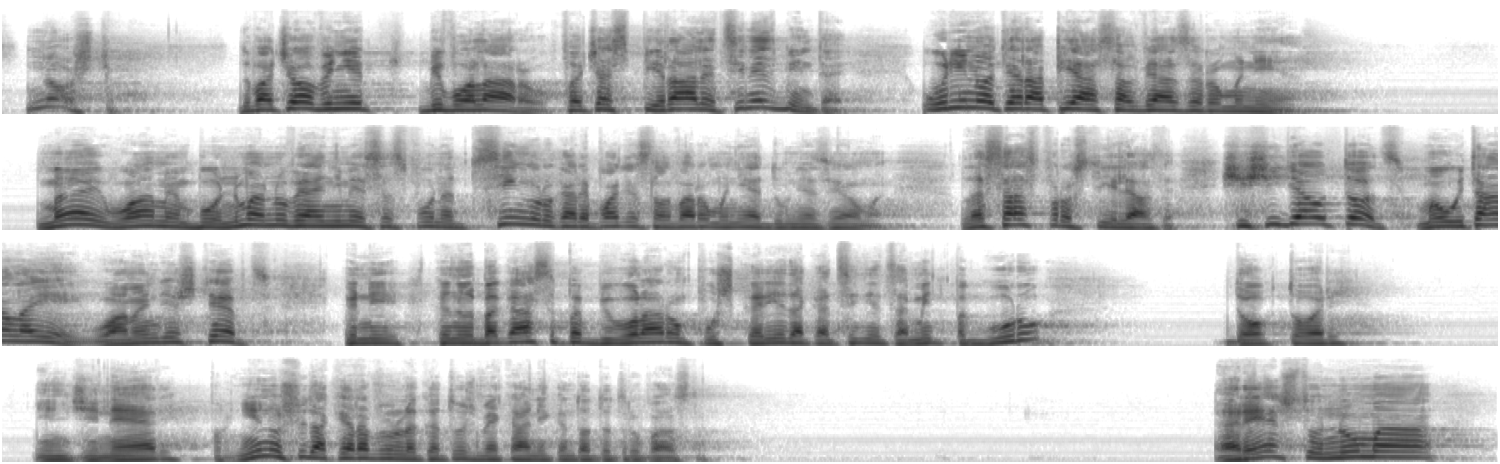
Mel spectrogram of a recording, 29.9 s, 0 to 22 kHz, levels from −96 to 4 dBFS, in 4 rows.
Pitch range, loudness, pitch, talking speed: 125-180 Hz, -23 LUFS, 140 Hz, 145 wpm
